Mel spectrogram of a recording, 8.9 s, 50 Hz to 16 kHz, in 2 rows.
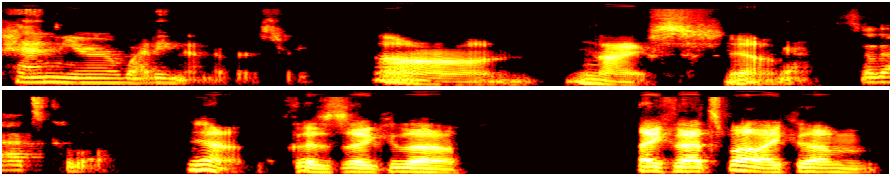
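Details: Aphasia in a male stroke survivor following a hemorrhagic stroke caused by an arteriovenous malformation at age 20.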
